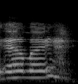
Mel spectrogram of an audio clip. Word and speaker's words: Elay: It's me, Elay. Elay, pronounced like the city.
